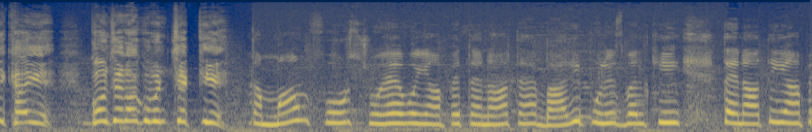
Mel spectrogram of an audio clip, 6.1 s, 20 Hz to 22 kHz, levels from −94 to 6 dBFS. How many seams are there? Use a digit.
1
